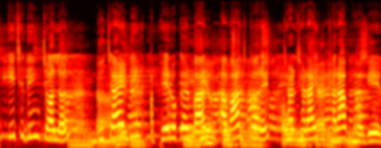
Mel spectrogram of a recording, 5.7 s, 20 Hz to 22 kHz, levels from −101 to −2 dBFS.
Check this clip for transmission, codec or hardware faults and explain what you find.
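There is one fault, echo with no canceller, and it runs through the whole speech clip. Every phrase is followed about a fifth of a second later by a fainter copy, roughly 14 dB below the original, sounding thinner. The far end is playing the call through a loudspeaker, its microphone picks that sound up, and no echo canceller removes it, so the talker's own voice returns after the network round trip. On a waveform each burst trails a smaller delayed twin. A spectrogram shows each syllable's pattern repeated as a weaker shadow just to its right.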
